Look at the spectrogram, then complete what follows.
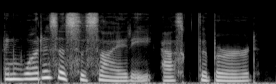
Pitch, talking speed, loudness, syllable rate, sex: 205 Hz, 175 wpm, -17 LUFS, 4.4 syllables/s, female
